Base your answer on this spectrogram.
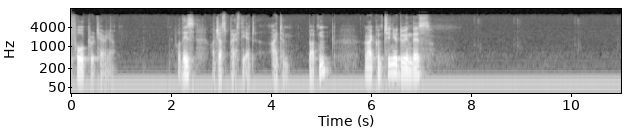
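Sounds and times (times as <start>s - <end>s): low electrical hum: 0.0s - 11.0s
computer mouse clicks: 8.0s - 9.1s, 10.0s - 10.3s.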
